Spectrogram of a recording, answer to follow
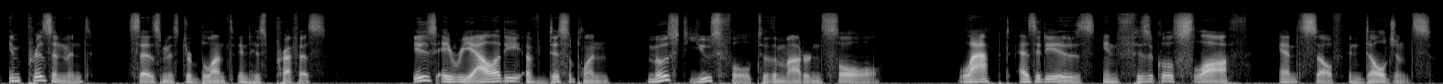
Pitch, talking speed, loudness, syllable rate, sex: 105 Hz, 115 wpm, -23 LUFS, 4.0 syllables/s, male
